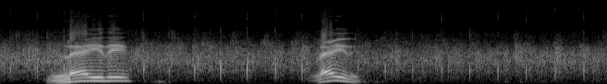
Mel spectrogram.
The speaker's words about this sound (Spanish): Vamos a darles un aplauso.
